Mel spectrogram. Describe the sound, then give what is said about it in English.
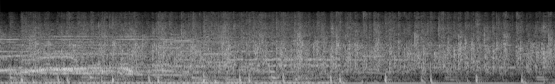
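An audience at the Leicester Square Theatre in London applauds steadily as comedian Richard Herring is welcomed on stage, a dense wash of many hands clapping at once that stays fairly loud throughout and eases off only slightly near the end, with no voices over it. “Just not quite loud enough clapping for my liking.”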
